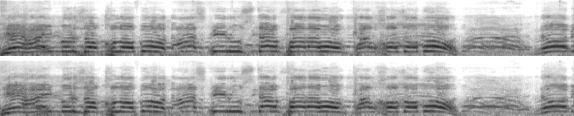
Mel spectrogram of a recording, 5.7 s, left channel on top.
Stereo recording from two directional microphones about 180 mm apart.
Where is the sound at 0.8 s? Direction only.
40° right (ahead or behind).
